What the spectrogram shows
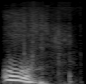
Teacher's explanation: तो जब हमारा मुंह का जो होंठ है वो गोल टाइप के जब बन जाते हैं वृत्ताकार रूप में, तो उसको बोलते हैं वृत्ताकार स्वर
